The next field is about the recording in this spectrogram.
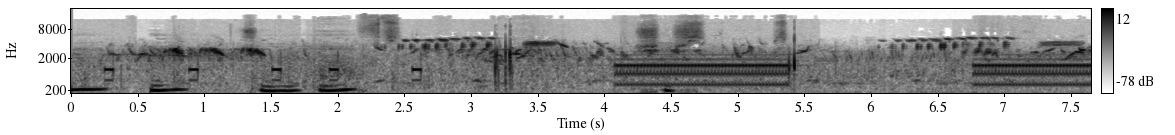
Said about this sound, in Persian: ای بابا چرا موبایل خودت جواب نمیده؟ نه فایده ندارم، هرچی که زنگ میخوره بر نمیدارم.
